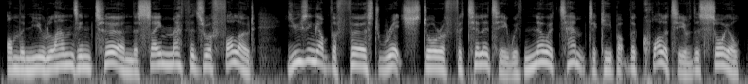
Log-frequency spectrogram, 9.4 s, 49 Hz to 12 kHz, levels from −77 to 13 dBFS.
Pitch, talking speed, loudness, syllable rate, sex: 150 Hz, 190 wpm, -15 LUFS, 4.8 syllables/s, male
